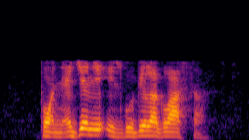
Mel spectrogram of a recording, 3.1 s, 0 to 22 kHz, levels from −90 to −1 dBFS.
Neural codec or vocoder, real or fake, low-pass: none; real; 3.6 kHz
